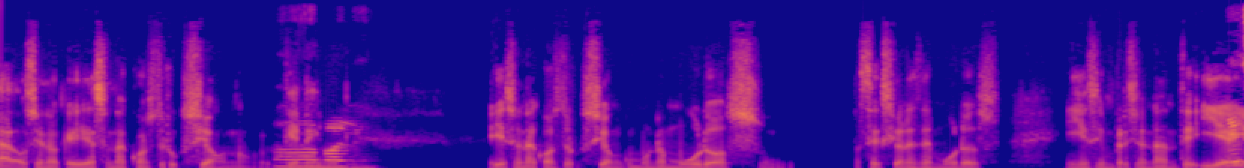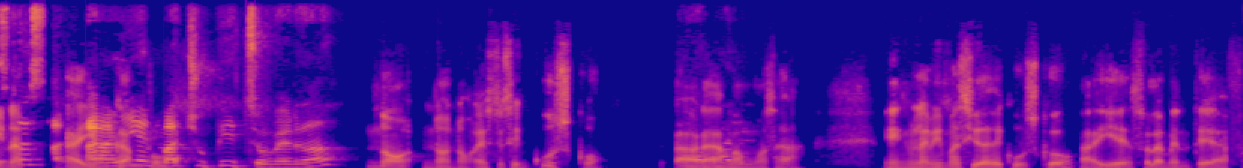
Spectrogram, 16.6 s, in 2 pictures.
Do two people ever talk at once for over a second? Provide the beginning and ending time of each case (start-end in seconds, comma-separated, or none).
8.1-9.4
